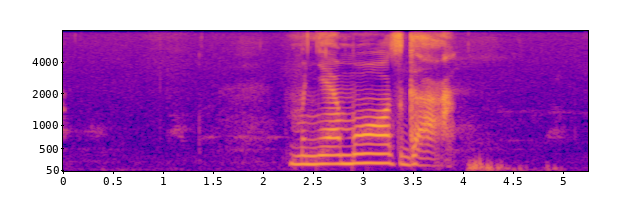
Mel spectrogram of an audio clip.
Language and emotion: Russian, angry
